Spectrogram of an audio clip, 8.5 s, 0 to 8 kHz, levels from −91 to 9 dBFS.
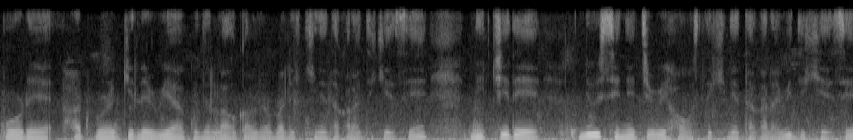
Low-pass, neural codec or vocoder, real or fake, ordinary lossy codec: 7.2 kHz; none; real; none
